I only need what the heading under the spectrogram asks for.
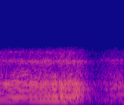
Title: Is she really snoring that loud?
